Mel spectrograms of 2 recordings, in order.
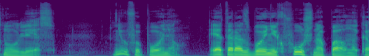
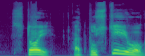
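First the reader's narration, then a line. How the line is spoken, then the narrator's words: Menacing shout. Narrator (Russian): грозно крикнул Нюфа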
